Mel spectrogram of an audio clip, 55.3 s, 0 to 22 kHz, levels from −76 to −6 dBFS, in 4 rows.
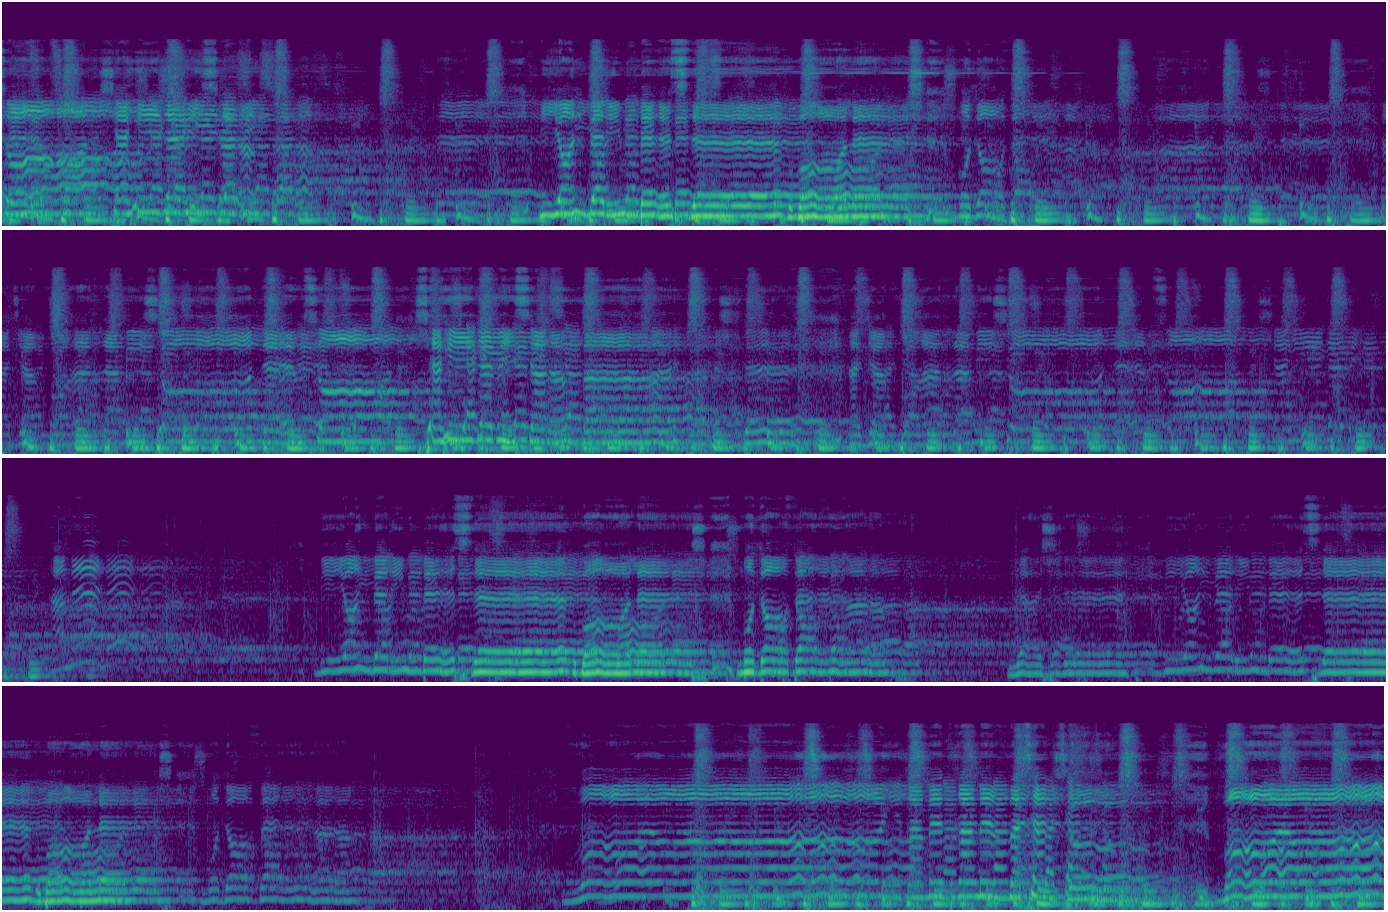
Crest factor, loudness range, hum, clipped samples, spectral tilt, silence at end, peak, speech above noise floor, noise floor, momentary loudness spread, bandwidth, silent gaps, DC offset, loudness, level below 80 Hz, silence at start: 20 dB; 13 LU; none; under 0.1%; -4 dB/octave; 0 s; -12 dBFS; 26 dB; -56 dBFS; 16 LU; 11.5 kHz; none; under 0.1%; -32 LUFS; -54 dBFS; 0 s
